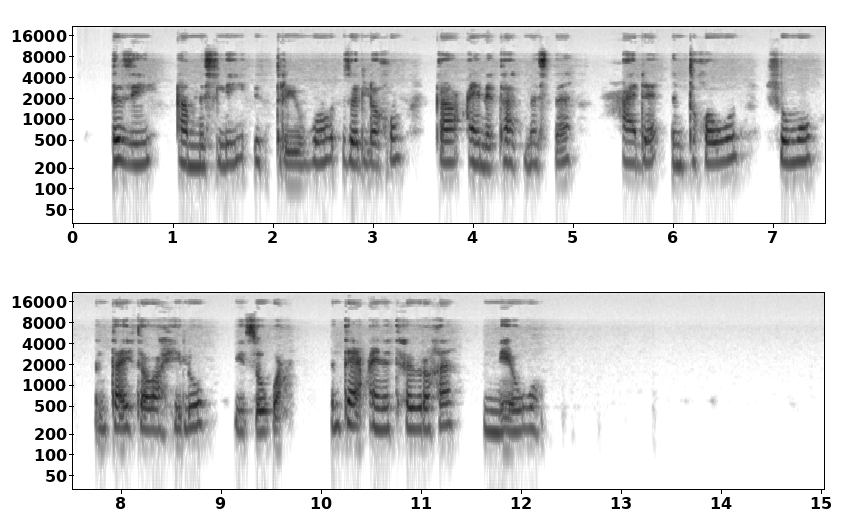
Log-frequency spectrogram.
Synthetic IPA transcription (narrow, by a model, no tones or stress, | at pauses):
ʔɨzi | ʔaβmɨsliɨt̪ʰɾḭʔwːo̞zɐlːɐxum | kʰaβʕajnɐt̪ʰat̪mɐst̪ʰɐ | ħad̪ɐɨnt̪ʰɨxɐwːʊn | ʃɨmu | ʔɨnt̪ʰajt̪ʰɐβahilu | jɪt͡sʼɨwa̰ʕ | ʔɨnt̪ʰajʕajnɐt̪ħɨβɾɐxɐ | nːiʔɨwo̞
